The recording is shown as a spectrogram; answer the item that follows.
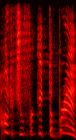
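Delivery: barely audible, very quiet, hushed whisper. Retelling disciples whispering to each other: imitating disciples whispering very quietly. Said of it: "whispering to each other very, very quietly".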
